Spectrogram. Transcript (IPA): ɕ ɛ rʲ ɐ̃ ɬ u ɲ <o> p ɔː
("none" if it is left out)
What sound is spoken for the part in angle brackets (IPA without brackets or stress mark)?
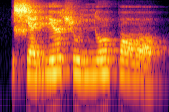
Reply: o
